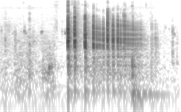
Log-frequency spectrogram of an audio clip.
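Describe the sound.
Dice rolling on a table during a tabletop game's hit-dice roll: a quick, bright clatter of many small hard knocks that bunch together, then thin out and settle within about a second.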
